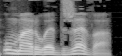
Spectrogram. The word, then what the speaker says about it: Umarłe drzewa: So either Umarte or Umarle Drzewa. I don't know if that is accurate. – Umarłe drzewa. – There you go. According to Google Translate, that is the pronunciation.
